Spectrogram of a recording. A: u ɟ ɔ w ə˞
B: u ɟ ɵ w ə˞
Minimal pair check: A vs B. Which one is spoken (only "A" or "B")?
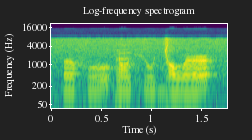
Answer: A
